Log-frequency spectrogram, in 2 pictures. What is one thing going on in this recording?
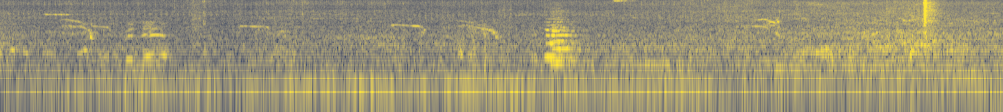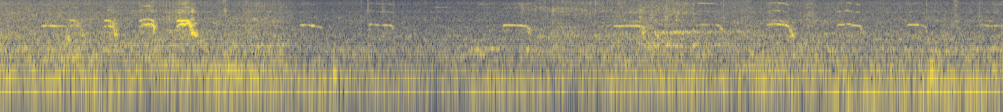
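Pigeons coo softly close by.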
